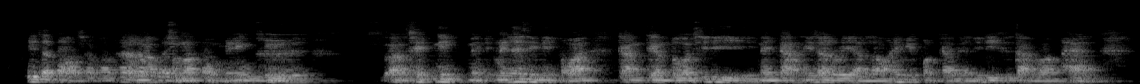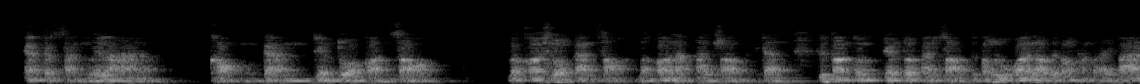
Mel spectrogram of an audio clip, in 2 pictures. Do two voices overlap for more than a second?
Yes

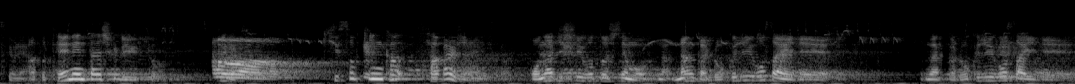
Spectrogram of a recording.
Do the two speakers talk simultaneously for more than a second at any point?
No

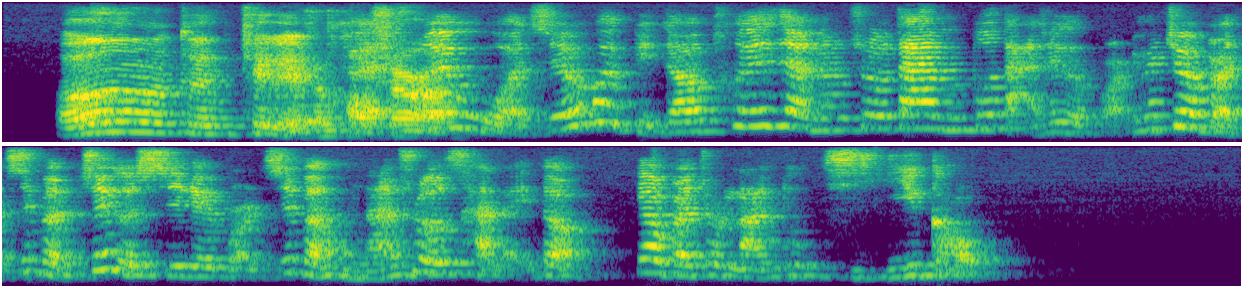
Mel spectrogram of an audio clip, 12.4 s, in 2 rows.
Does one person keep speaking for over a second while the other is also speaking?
No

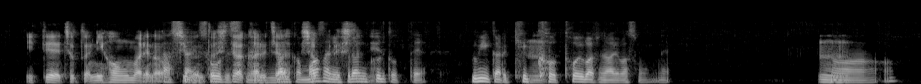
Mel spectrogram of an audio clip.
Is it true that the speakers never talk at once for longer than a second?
No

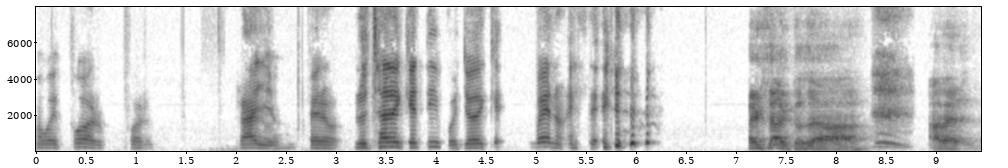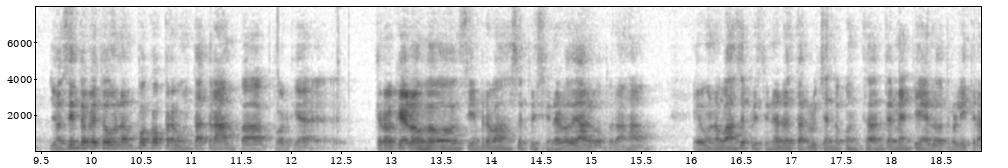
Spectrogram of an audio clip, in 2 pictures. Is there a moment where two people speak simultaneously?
No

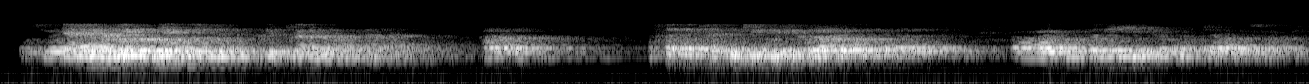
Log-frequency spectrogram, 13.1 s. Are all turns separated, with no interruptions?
No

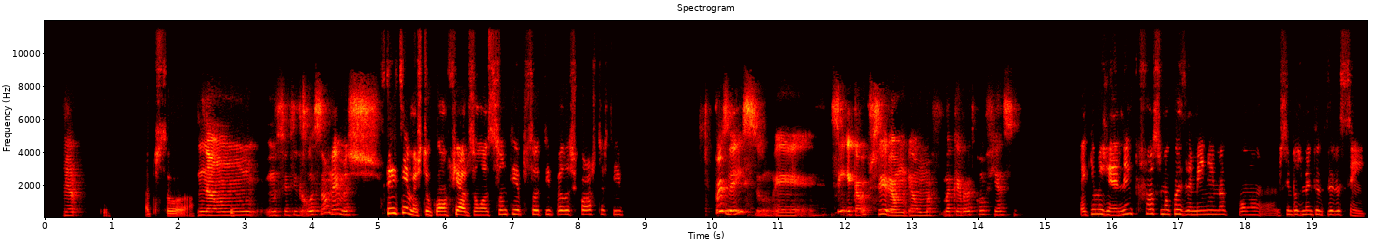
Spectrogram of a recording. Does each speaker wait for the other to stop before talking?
Yes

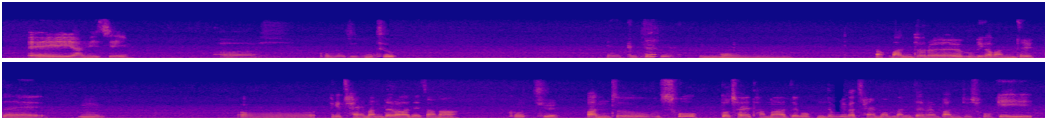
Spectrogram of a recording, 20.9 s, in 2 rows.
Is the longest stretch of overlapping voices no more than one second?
Yes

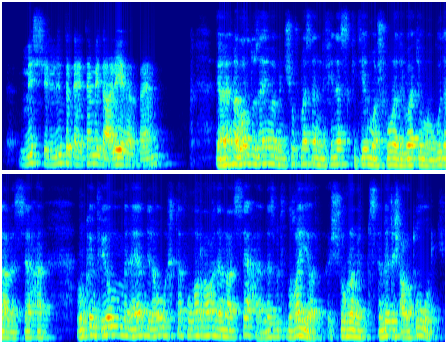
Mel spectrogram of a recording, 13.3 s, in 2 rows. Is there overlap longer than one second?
No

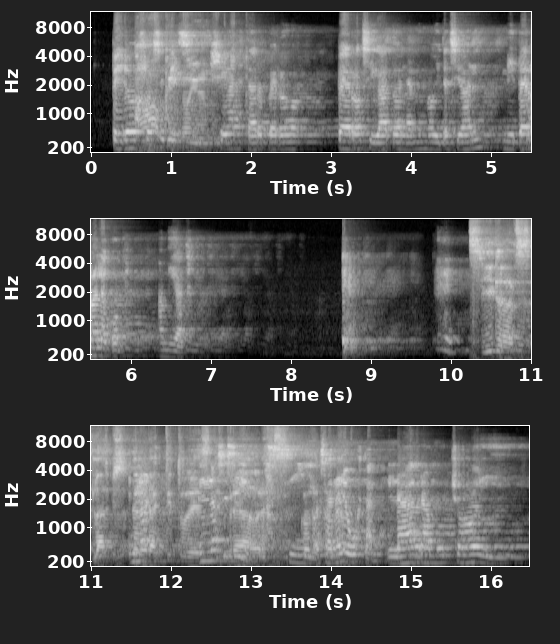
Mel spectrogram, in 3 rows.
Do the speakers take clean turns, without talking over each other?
No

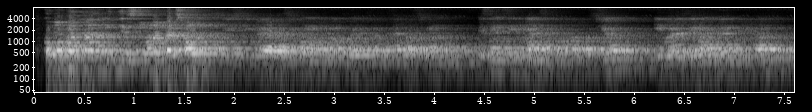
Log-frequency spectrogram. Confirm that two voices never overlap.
Yes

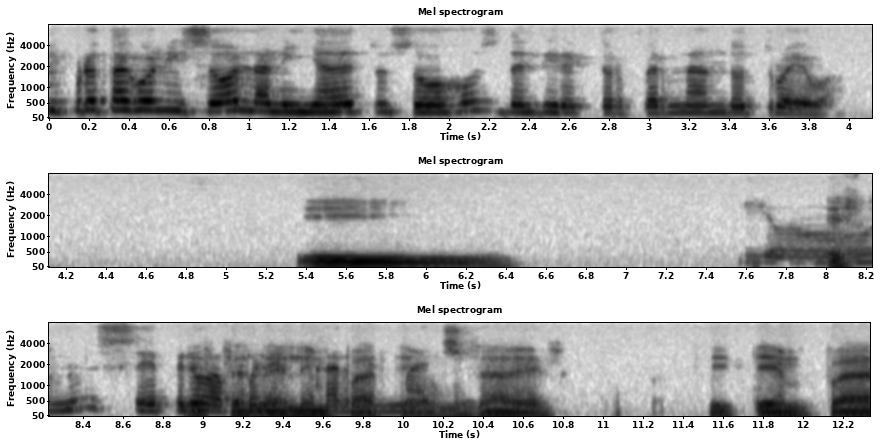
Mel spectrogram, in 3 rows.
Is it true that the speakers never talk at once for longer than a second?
No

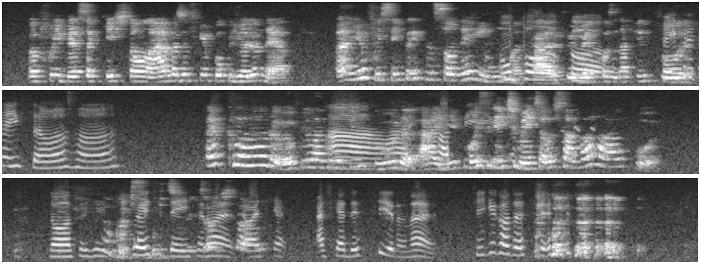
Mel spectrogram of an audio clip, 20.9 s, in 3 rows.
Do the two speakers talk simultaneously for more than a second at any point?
Yes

